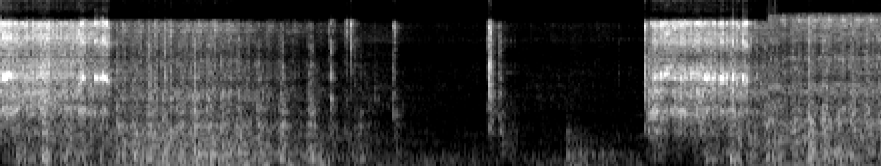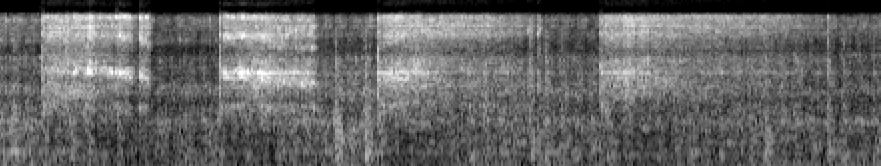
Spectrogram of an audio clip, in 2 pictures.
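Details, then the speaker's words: Motorcycle starter motor cranking with a harsh, raspy whir and a brief cut-out; the starter had not seized and still worked, but its brushes were completely worn away. "al principio del vídeo se escucha como el ruido de un arranque que se encuentra en mal estado en este caso pues él no estaba frenado seguía trabajando pero ya estaba completamente sin escobillas"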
